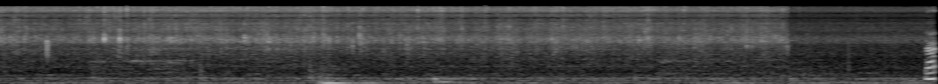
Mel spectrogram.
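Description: Grated egg sautés in oil in a pan with a steady, soft sizzle and occasional stirring scrapes, close and without talk.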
